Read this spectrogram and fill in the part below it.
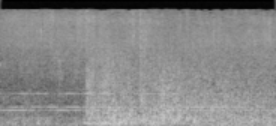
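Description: Steady rain on a stormy night in Life is Strange suddenly swells as a heavy thunder rumble breaks in, then roars on loudly with no voices.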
